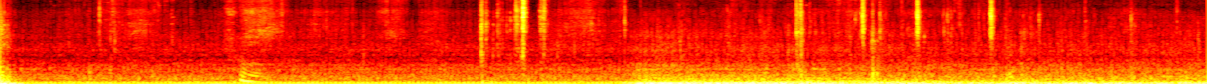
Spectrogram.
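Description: A car is heard from inside while driving on the road: a low engine rumble with light rattles and jingles, swelling to a deeper, louder drone midway as it accelerates.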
